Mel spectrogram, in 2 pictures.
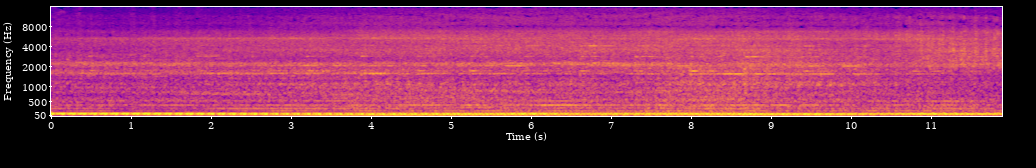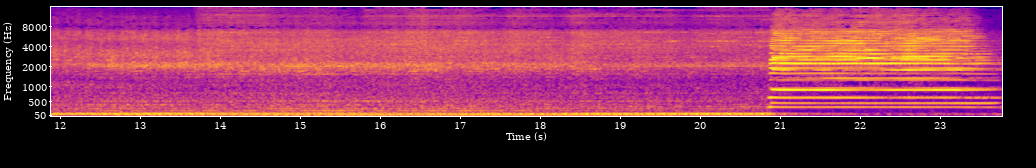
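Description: Diesel-electric freight locomotives working past with a deep, pulsing engine rumble as the train's wagons roll by. About 21 seconds in the rumble drops away and a multi-tone train horn sounds steadily to the end.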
